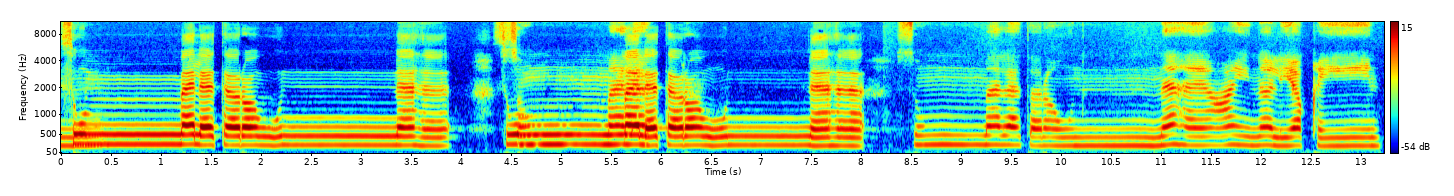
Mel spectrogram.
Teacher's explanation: والنون مشددة عندي في وسط الكلمة، وهنطقها أديها الغنة بتاعتها.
